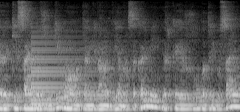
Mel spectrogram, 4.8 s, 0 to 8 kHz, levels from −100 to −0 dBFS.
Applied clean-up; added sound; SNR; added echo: none; Piano; 12 dB; reverberation time 0.6 s.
